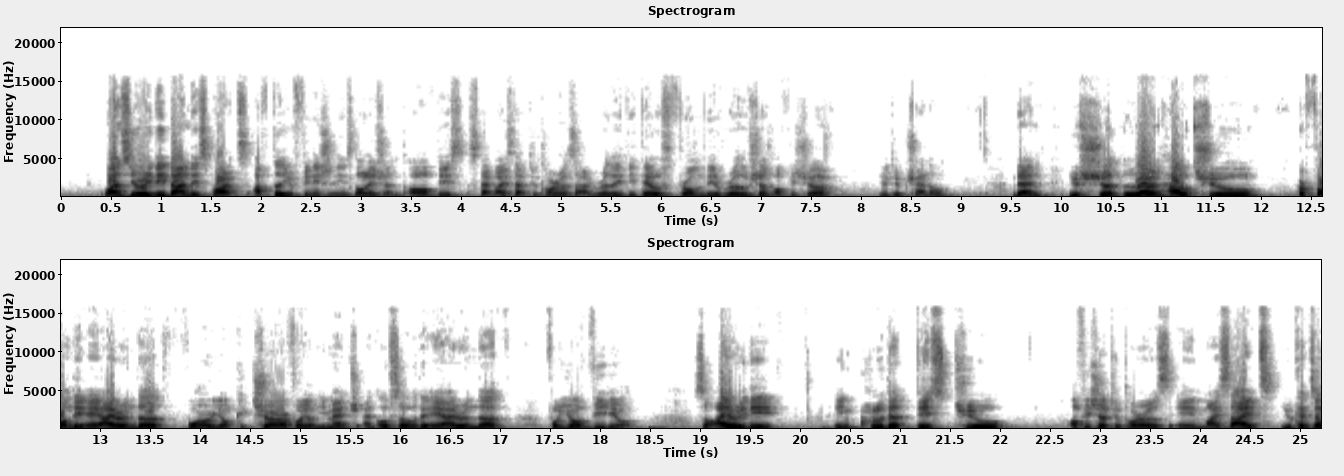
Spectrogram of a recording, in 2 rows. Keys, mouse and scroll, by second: 2.7-4.5 scroll down 2, 4.5-5.9 scroll down 1, 5.9 scroll down 1, 5.9-8.7 scroll up 1, 8.7-9.3 scroll up 1, 9.4-11.6 scroll down 13, 11.6-13.3 scroll up 10, 13.3-14.4 scroll down 10, 14.4-14.8 scroll down 1, 14.8 scroll, 15.5-15.9 scroll down 3, 18.7-19.3 scroll down 6, 19.3 scroll, 21.6-22.3 scroll down 10, 23.4-23.8 scroll down 4, 23.8-24.2 scroll up 4.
